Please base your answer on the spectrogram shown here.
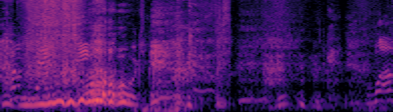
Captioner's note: laughter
